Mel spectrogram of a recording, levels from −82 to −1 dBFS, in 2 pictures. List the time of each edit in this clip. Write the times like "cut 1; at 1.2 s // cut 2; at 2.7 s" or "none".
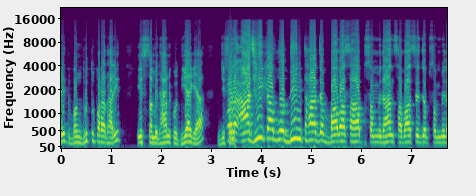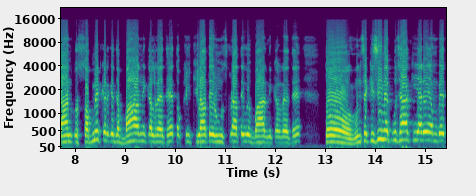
cut 1; at 3.4 s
